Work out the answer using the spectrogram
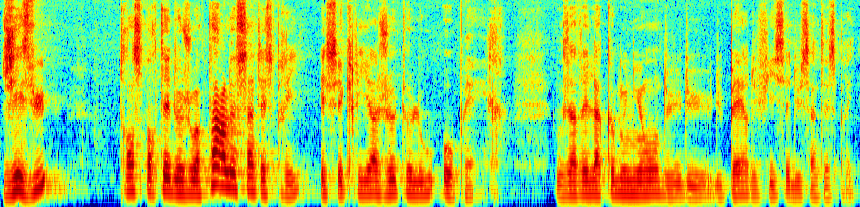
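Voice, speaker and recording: A man's voice: mid-range voice, moderate pace, a little mellow, breathy edge. A middle-aged man preaching a sermon in a conversational way, telling personal stories and rising to emphatic bursts. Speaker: pastor.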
